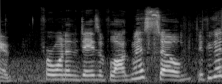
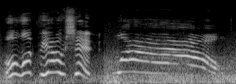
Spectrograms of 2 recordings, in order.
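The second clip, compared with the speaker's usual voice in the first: high-pitched amazed exclaim; excited; 12 semitones higher, slower than usual. Pretend. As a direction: gasp at the view, pitch way up. Excited seeing the ocean.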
